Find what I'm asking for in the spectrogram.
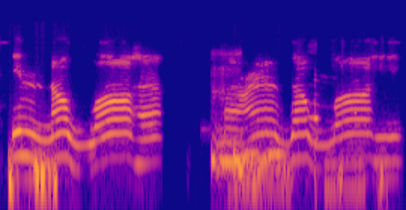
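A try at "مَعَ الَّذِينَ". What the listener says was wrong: Ma'adallah. Kurang ditebalkan sedikit lagi. Ma'adallahi. Lebih dibulatkan lagi.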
